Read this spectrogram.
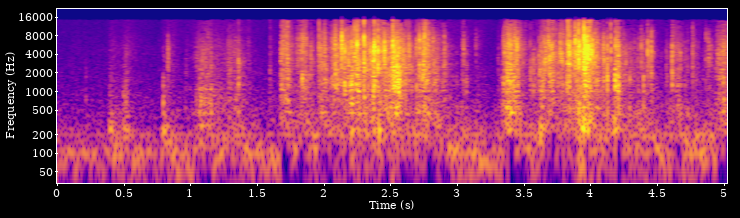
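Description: A plastic bag crinkles and crackles as it is handled.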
